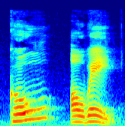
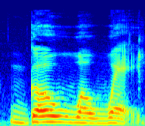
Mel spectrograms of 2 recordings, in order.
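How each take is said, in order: First: The two words are said separately. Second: The words are linked with a w sound. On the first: The speaker calls it wrong. "go away 아니고" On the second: The speaker calls it right. "중간에 W가 하나 더 있는 것처럼"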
